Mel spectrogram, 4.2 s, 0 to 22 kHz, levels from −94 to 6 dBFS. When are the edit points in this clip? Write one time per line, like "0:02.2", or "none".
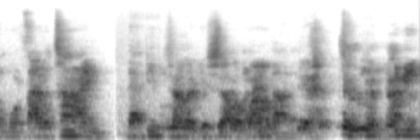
0:01.1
